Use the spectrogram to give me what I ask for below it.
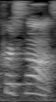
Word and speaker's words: croissant: Somebody loves croissants. Thank you, Shorty Matt. Croissants are fire. You about to cosplay this pumpkin? I never said phonetically. It's because it's French. So it says it's a croissant.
